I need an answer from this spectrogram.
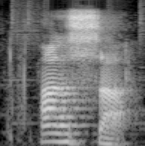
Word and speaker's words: answer: of the questions okay so this you don't read it okay ansa answer answer okay w is silent i couldn't answer any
